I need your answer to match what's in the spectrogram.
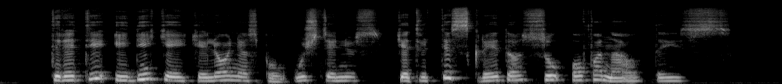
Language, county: Lithuanian, Klaipėda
